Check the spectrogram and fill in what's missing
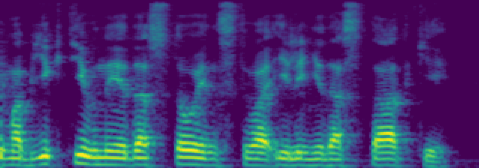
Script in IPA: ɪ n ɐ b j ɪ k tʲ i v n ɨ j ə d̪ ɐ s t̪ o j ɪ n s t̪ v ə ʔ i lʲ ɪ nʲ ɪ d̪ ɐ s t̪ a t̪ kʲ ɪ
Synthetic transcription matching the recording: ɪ m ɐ b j ɪ k tʲ i v n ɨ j ə d̪ ɐ s t̪ o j ɪ n s t̪ v ə ʔ i lʲ ɪ nʲ ɪ d̪ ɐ s t̪ a t̪ kʲ ɪ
